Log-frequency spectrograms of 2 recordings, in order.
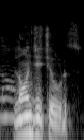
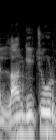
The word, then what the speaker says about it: longitude: तो इनको लॉन्जिट्यूड भी प्रोनाउंस किया जाता है। तो हम आमतौर पर कश्मीर में लॉन्गिट्यूड बोलते हैं, तो लॉन्गिट्यूड आप पढ़ सकते हैं, लेकिन प्रोनाउंसिएशन पता होना चाहिए, इट इज़ लॉन्जिट्यूड है।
